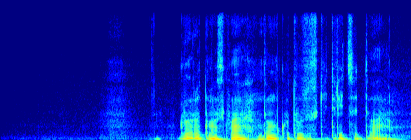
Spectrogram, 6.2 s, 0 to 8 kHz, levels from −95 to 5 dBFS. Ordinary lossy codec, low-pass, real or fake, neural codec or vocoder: MP3, 64 kbps; 7.2 kHz; real; none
